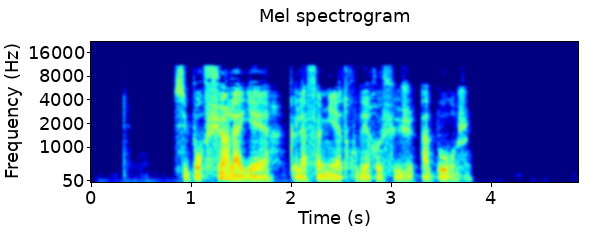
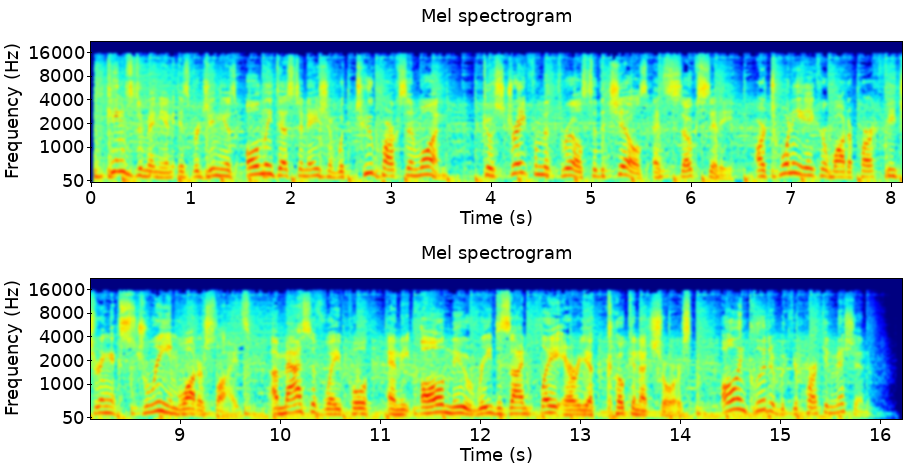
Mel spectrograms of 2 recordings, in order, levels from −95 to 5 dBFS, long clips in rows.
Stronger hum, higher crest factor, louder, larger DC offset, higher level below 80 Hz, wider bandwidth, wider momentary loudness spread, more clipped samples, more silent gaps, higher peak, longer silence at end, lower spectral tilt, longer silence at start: neither; first, 24 dB vs 14 dB; second, -28 LUFS vs -13 LUFS; second, under 0.1% vs 0.2%; second, -48 dBFS vs -32 dBFS; second, 11.5 kHz vs 16 kHz; first, 11 LU vs 7 LU; neither; neither; second, -6 dBFS vs 0 dBFS; first, 1.1 s vs 0.35 s; about the same, -4.5 dB/octave vs -4 dB/octave; first, 0.85 s vs 0.05 s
